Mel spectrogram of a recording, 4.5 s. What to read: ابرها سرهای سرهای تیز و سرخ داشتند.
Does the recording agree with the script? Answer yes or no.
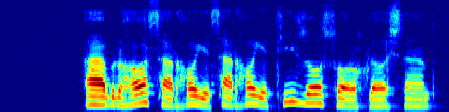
yes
